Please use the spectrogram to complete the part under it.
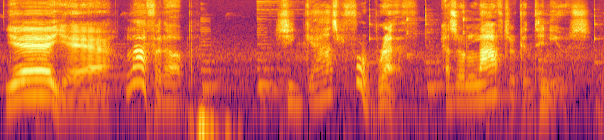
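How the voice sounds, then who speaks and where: A woman streamer plays through a story game, reading narration and reacting casually. Her delivery is playful and very animated in pitch, with faint game music behind her. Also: takes it slowly. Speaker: let's play streamer. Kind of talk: gaming commentary mixed with reading game narration aloud.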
